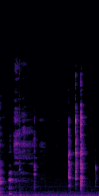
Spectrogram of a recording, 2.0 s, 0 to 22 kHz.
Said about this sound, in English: I will already take your fucking dice. I hit the button and 5 seconds in, you're already annoying me with your dice.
